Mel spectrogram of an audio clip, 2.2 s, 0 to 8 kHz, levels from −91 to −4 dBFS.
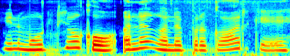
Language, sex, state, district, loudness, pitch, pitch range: Hindi, female, Himachal Pradesh, Shimla, -18 LUFS, 240 Hz, 225-275 Hz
